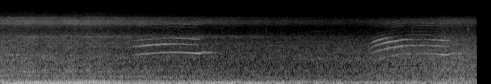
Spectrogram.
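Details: Domestic mother cat with her kittens, rescue cats; two thin, high meows, each with a brief arched rise and fall, the second a quick double cry near the end, over a steady hiss and low background hum.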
